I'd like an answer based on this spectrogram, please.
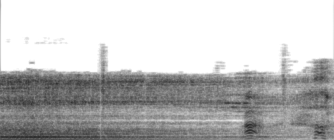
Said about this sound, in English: look at that car coming up the street, would you? Hey, Nick, watch out. That car is headed right at you.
